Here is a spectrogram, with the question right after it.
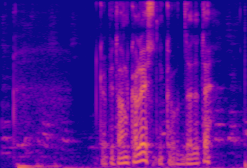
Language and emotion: Russian, positive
